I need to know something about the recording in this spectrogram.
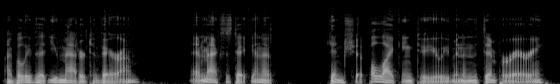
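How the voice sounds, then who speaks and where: Man playing a very deep, gravelly vampire. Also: a little mellow, no room sound, clean studio sound. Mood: grim, assured. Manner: deliberate, formal, threatening. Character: menacing, calculating male vampire, grimly protective.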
